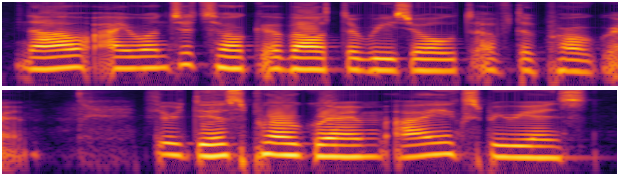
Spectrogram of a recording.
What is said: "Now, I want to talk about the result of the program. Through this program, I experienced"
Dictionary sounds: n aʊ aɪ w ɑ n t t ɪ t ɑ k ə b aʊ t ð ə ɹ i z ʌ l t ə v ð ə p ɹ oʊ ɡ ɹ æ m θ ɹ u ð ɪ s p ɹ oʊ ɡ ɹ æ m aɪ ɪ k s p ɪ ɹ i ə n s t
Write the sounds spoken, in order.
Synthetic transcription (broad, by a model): n aʊ aɪ w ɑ n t t ɪ t ɑ k ə b aʊ t ð ə ɹ i z ʌ l t ə v ð ə p ɹ oʊ ɡ ɹ æ m θ ɹ u ð ɪ s p ɹ oʊ ɡ ɹ æ m aɪ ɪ k s p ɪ ɹ i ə n s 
